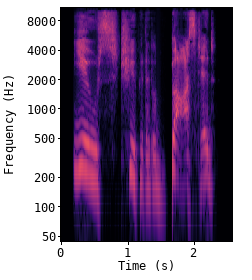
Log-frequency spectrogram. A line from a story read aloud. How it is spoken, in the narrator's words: Uwe roars in the face of the shaven-headed young man with throat tattoos, his spittle cascading over their seats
